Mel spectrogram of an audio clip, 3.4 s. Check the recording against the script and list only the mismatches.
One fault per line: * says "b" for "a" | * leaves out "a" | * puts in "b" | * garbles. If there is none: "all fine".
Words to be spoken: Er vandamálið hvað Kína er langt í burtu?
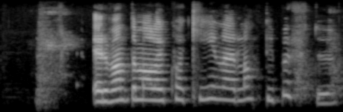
all fine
